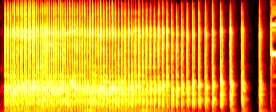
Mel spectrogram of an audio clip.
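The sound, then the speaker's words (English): A prize wheel holding Patreon members' names, shuffled and then spun, turns with a rapid rattle of clicks that gradually slow into distinct, spaced-out ticks before coming to rest, ending with a brief final sound. “I'm going to go ahead and give a little shuffle, then I'm going to spin.”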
